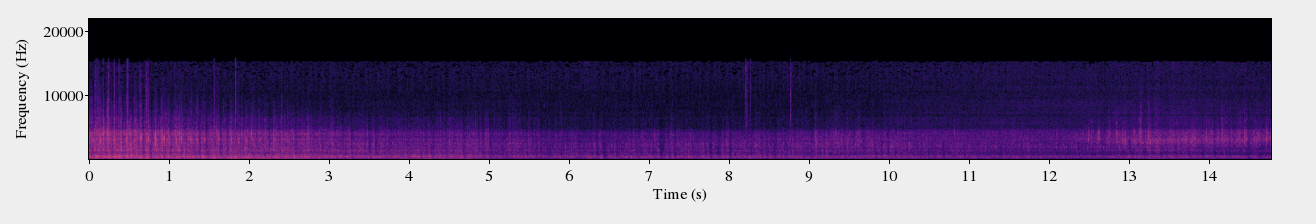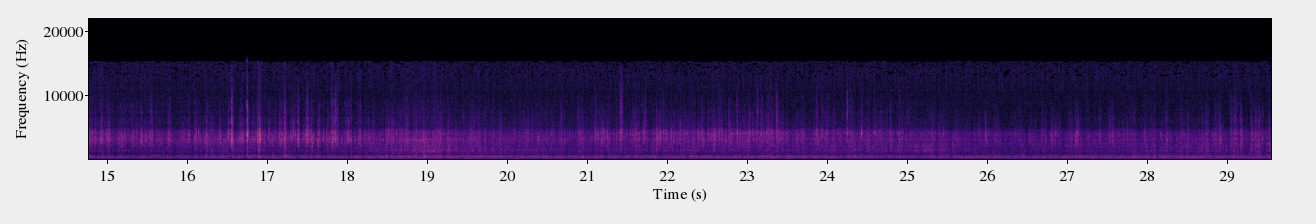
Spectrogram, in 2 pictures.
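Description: Automatic drive-through car wash heard from inside the car: water spray and soapy foam beating on the windshield and body over the steady run of the wash machinery. It is loudest at first and eases about four to five seconds in.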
